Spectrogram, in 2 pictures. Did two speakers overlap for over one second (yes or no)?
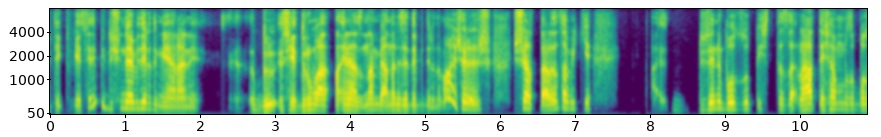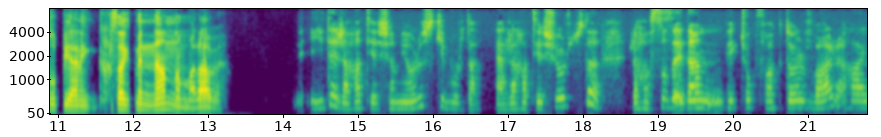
no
